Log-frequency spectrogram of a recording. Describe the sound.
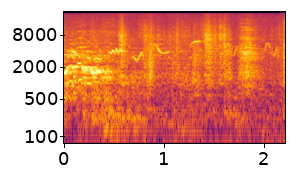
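A horse whinnies in its stable, a brief wavering high-pitched call rising out of steady, fairly hushed background noise.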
